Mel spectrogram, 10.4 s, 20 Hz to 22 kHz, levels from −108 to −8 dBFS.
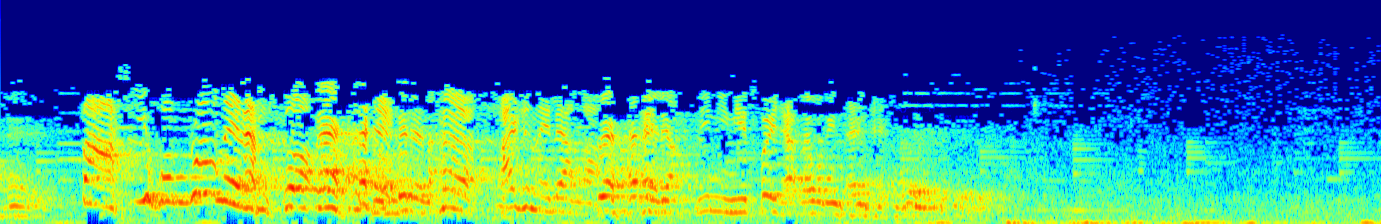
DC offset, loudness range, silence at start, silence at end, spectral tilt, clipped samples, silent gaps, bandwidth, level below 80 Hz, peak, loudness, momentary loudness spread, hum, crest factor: under 0.1%; 14 LU; 0 s; 0 s; -6 dB/octave; under 0.1%; none; 6.8 kHz; -48 dBFS; -12 dBFS; -28 LUFS; 22 LU; none; 18 dB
